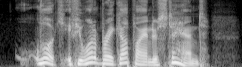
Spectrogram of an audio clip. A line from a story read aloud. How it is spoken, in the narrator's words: she blurted out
